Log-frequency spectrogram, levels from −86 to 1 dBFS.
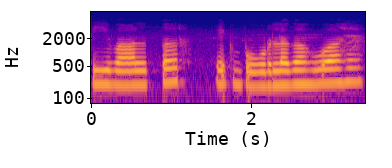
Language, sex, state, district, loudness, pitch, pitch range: Hindi, female, Uttar Pradesh, Saharanpur, -18 LUFS, 205 Hz, 195-220 Hz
